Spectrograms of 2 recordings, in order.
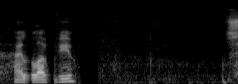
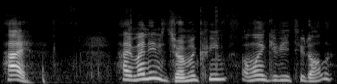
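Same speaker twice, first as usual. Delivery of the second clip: lightly higher put-on goofy voice; mock donor voice; 6 semitones higher than usual. Streamer repeating a chat joke in a goofy voice. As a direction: parody a chat donor introducing himself. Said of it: "That's my new favorite joke".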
